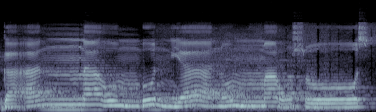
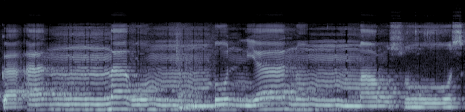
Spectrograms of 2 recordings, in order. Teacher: membacakan bunyi nun yang berbaris sukun ini dengan jelas dan tidak berdengung atau dibaca izhar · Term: idgham ghairu kamil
